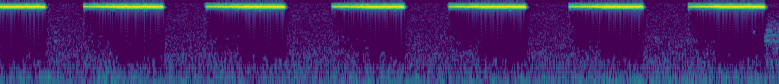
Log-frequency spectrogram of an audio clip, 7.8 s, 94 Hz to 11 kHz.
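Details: ['Pale bell cricket song, from a 2020 National Institute of Biological Resources recording: seven high, thin, ringing trills, each under a second long, repeated steadily about once every second over a quiet background.']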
